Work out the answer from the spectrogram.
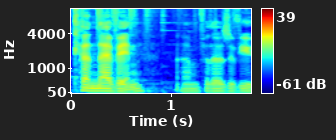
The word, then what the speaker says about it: Cynefin: uh this is the canavan framework uh pronounced Kavin and for those of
